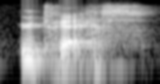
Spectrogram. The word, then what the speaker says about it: Utrecht: But then pronounced according to local dialect, which is also called Utrechts.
